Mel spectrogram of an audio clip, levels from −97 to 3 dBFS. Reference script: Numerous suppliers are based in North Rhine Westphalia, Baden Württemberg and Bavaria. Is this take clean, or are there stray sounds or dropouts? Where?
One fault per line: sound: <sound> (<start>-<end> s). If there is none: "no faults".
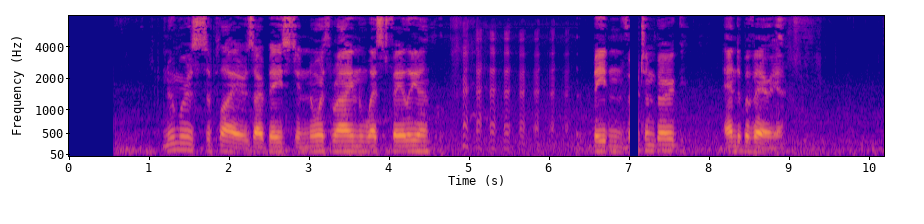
sound: laugh (4.7-6.3 s)
sound: dropout (7.0-7.1 s)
